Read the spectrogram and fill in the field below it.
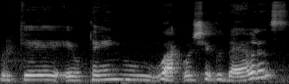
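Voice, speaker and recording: The woman's fairly high voice keeps a fairly even intonation. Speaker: senior centre participant. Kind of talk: interview.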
